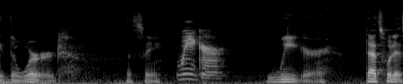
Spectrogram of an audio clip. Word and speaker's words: Uyghur: know how to say the word let's see wieger that's what it says it is the u-i-g-h-u-r is pronounced uyghur the uyghur people that's and that's the people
